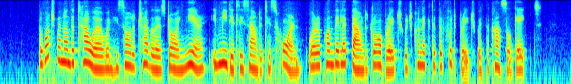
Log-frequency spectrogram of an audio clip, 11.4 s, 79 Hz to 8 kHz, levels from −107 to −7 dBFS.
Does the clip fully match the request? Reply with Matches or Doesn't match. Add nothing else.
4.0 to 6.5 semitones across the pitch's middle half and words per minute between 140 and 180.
Matches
